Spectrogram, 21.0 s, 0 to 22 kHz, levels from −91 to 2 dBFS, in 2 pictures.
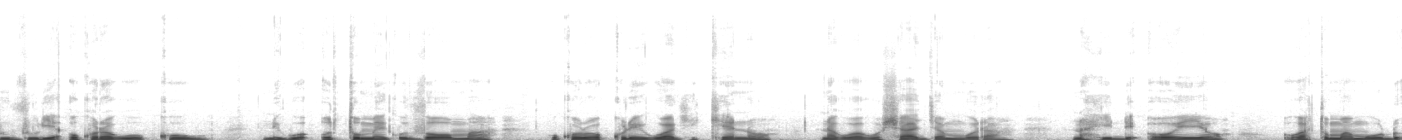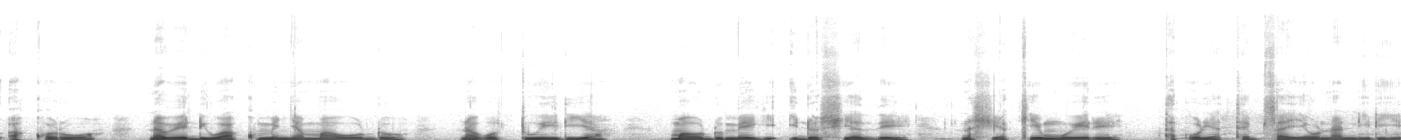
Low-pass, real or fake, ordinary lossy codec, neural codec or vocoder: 19.8 kHz; real; none; none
